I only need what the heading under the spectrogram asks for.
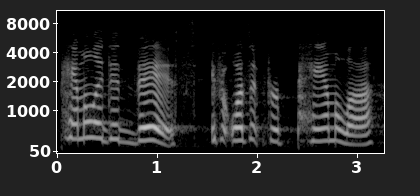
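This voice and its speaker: Tearful young sister, very high voice, slow, tinny sound, radio drama. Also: female voice, expressive. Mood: hysterical. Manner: sobbing, hysterical outbursts. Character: Kathy, distraught young sister, brittle and manipulated. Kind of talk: 1940s radio acting. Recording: tinny narrow-band recording.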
